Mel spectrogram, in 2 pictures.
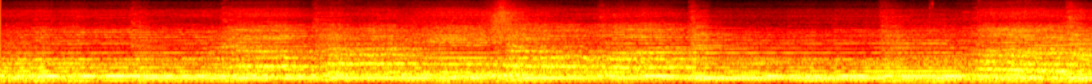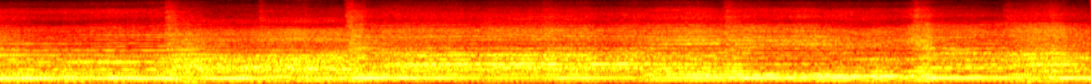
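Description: Mixed choir of teenage voices singing in parts, holding long notes that move to new chords every second or so.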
